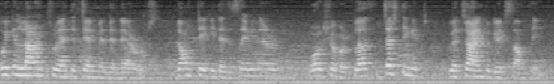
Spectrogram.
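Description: Over noticeable background noise, a man talks at a moderate pace in a high voice with ordinary pitch variation. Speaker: English lecturer. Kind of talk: workshop instruction. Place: meeting room. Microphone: camera far.

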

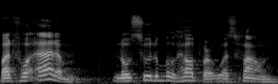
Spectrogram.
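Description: At a moderate pace, a man is talking. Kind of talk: sermon. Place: hall.

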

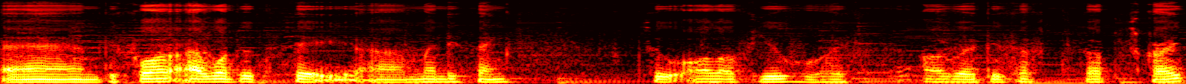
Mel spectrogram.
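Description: Clear music plays in the background. A man speaks over it at a fairly low pitch. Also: ordinary pitch variation, moderate pace. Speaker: game tutorial creator. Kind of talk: game tutorial talk. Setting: headset microphone. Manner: hesitant, many filler sounds. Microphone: headset.

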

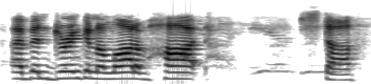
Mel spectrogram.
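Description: A woman speaks at a medium pitch. Her voice is whiny, with a whiny tone. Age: 30s. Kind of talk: casual talk to camera.

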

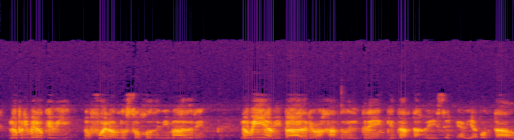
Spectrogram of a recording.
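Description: In a Rioplatense accent, a woman talks at a fairly slow pace with medium pitch and ordinary pitch variation, over noticeable background noise. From Uruguay. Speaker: poet. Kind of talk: poet reading her own verse aloud. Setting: radio interview, remote. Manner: measured, slow, contemplative, lyrical.

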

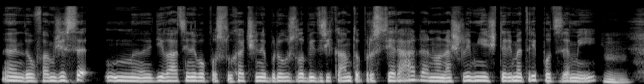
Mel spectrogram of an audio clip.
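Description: A woman talks at a fairly quick pace in a fairly low, dark, mellow voice with vocal fry. Her loudness stays very even, and the sound is dry with no echo against a quiet background. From Czech Republic, Moravia (Třebíč); Moravia, Czech Republic. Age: 60s. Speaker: actress. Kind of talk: interview. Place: studio. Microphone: studio mic.

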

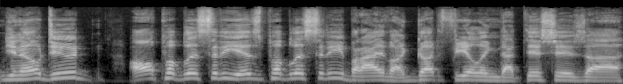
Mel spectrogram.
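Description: Over a quiet background, a man talks at a fairly quick pace with lively intonation, and the sound is dry with no echo. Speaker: YouTube commentator. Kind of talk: commentary. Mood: critical, earnest. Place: home room. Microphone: studio mic.

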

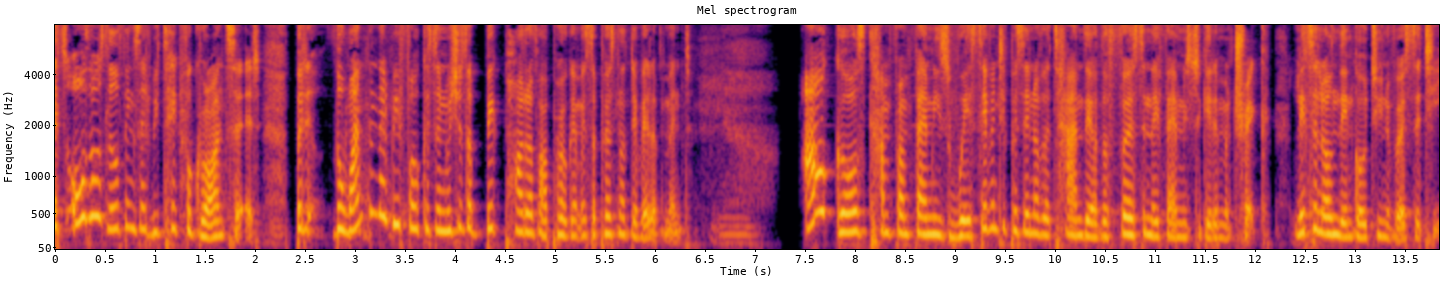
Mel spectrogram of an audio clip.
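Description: The speaker talks very fast with lively intonation. The background is quiet. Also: woman, high pitch for a woman. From South Africa, Gauteng. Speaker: social entrepreneur; guest. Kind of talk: casual chat. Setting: studio. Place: studio. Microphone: handheld.

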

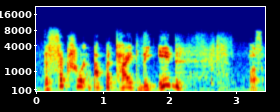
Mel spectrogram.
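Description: A pompous tone comes through at a fairly slow pace, with noticeable background noise behind it. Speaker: psychologist character narrating. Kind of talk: pseudo-clinical film narration, 1970s style, a doctor lecturing the audience. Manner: formal, measured, authoritative and pompous, with a dry, tongue-in-cheek clinical tone.

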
